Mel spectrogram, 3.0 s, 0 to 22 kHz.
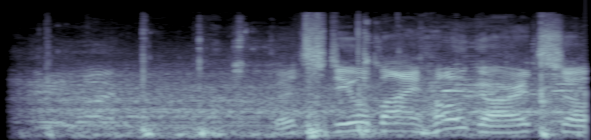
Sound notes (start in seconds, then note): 1.5 ball bouncing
